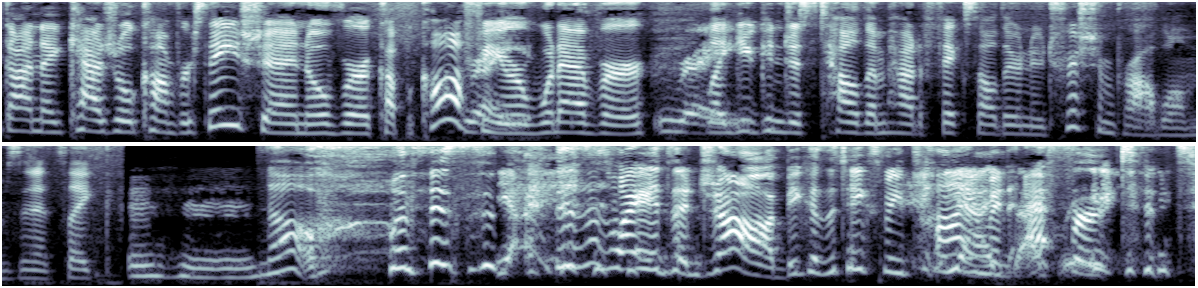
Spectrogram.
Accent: Massachusetts, United States; although I grew up in Massachusetts, I've been living in southern states for a while now.

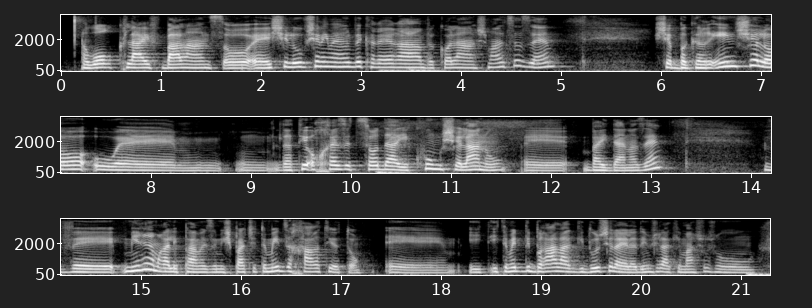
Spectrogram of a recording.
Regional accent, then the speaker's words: Nahariya, Northern District, Israel; אז גדלנו בנהריה והיינו משפחה שהיו לה תקופות יפות יותר ופחות, אבל משפחה עצמאית בפריפריה

